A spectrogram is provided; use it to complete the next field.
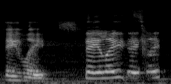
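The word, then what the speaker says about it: phthalates: they don't have the phylates i hate saying that word i always like to say yeah daily yeah that p is silent it took me a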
